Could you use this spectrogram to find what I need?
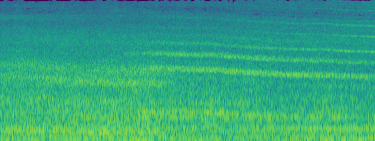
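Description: Train brakes squeal with falling tones as the train slows to a stop.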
